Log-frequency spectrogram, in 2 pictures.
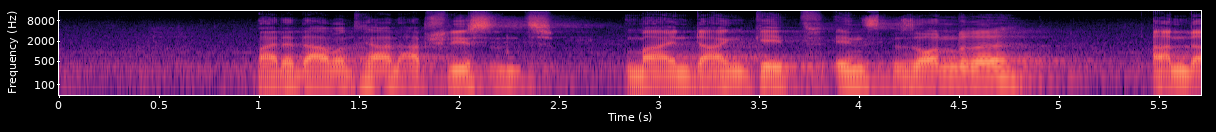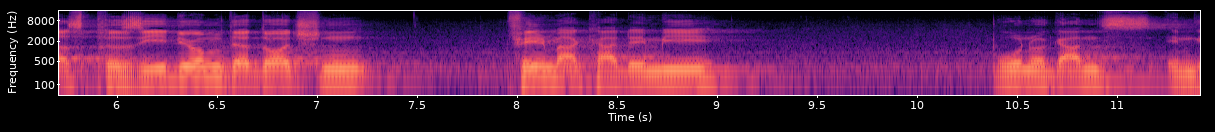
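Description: An elderly man speaks calmly into a microphone over loudspeakers.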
